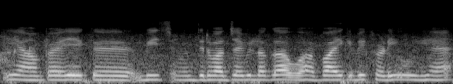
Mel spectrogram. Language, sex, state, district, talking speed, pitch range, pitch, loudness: Hindi, female, Haryana, Rohtak, 200 wpm, 205-210 Hz, 210 Hz, -16 LUFS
